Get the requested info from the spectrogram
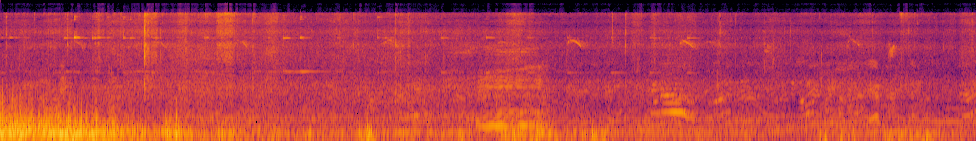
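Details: Hallikar cow at the Siddaganga cattle fair in Kyathasandra, Tumakuru, opens with a loud, deep, low-pitched moo in the first second, then men's voices talking and general fairground bustle fill the rest.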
